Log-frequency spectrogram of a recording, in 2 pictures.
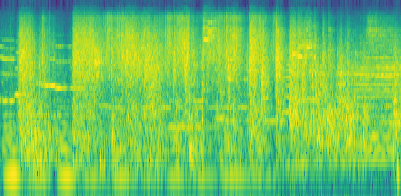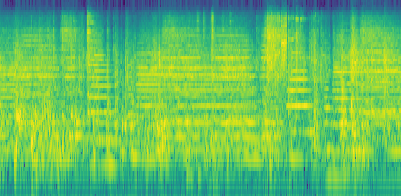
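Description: Dramatic orchestral film score with loud crashes and thuds mixed in.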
